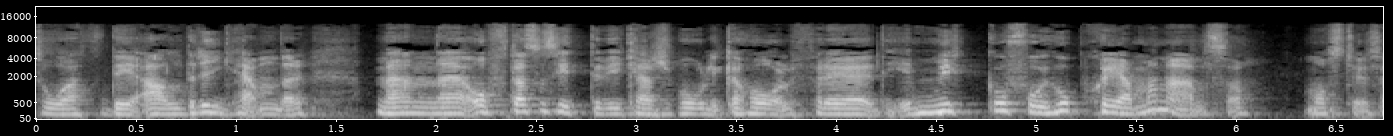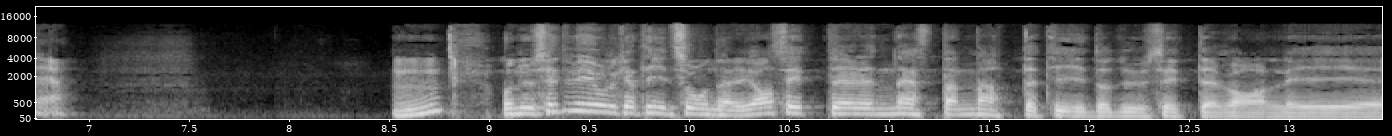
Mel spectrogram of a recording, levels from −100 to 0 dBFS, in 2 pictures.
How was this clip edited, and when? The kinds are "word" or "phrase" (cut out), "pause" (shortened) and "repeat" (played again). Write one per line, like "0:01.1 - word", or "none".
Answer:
none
